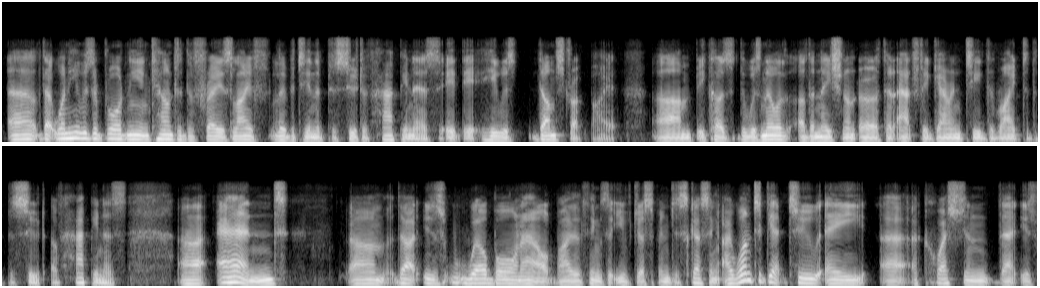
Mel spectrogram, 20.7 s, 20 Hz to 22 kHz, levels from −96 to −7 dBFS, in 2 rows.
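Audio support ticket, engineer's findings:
Speech passes through the AMR wideband (HD Voice) codec at 12.65 kbit/s with only light coding texture and no content above 7.5 kHz, as expected for that path, and no fault found.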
